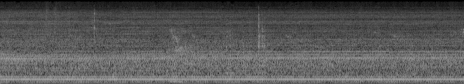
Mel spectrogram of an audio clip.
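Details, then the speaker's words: R22 Goodman AC condenser, called in for not cooling the house: steady, even fan and compressor hum, no knocks or rattles. Suction line at 60–70 degrees, superheat 20, charge good. Normal condenser running. "we're at 60 70 degrees on the suction and our super heat's at 20. so we're fine our charge is good"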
